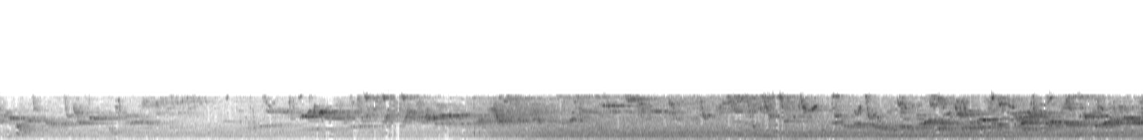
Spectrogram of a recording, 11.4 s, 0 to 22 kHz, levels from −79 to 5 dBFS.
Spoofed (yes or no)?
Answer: no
